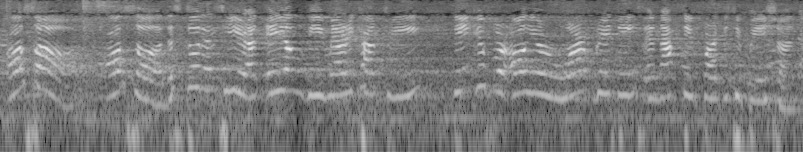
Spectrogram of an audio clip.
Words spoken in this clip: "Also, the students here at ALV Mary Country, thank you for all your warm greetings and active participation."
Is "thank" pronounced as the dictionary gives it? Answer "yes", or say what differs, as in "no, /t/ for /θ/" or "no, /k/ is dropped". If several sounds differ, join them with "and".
no, /t/ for /θ/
